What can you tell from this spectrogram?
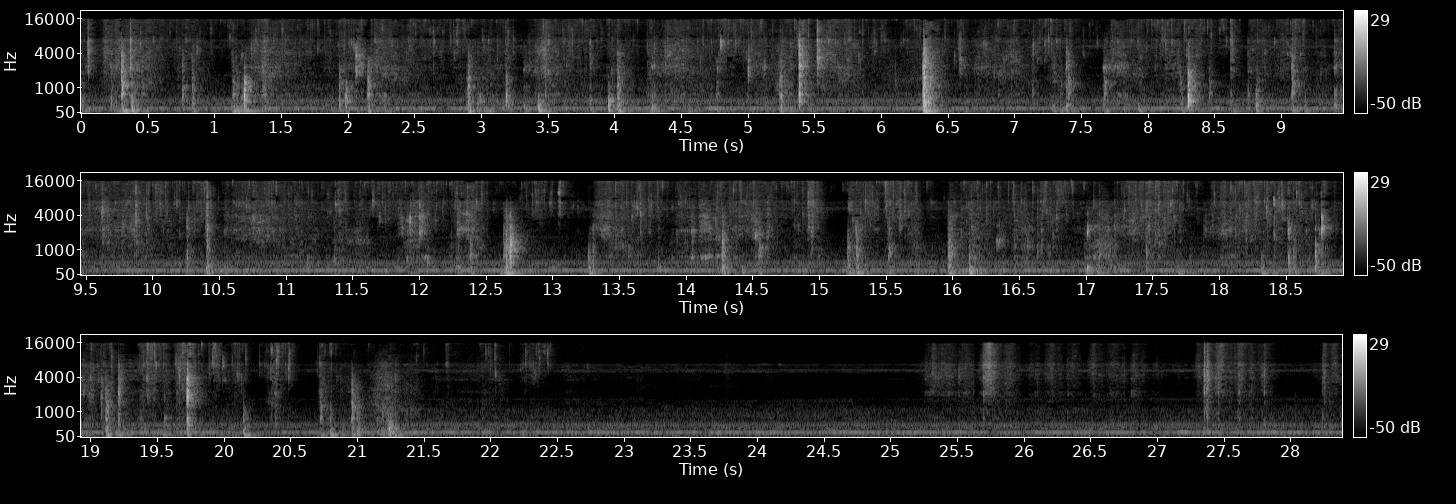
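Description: Wet squelching and slapping of hands kneading raw chicken pieces in a curry-seasoning marinade in a bowl, many irregular squishes that mostly stop about three quarters of the way through, with only a couple of soft ones after.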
